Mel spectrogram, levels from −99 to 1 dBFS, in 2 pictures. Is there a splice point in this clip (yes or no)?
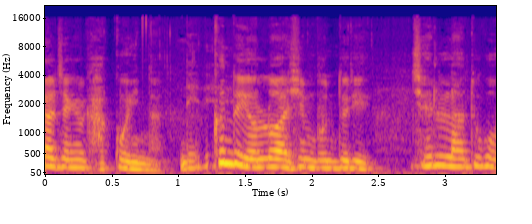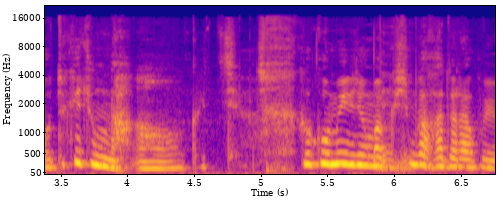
yes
